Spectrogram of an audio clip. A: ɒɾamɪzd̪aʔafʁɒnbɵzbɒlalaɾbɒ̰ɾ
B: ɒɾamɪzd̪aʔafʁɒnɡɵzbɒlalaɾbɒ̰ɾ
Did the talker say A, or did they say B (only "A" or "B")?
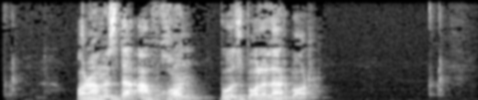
A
